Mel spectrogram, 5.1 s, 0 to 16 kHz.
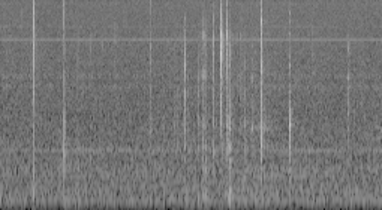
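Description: Small plastic LEGO pieces clicking as 1x1 round plates are stacked and snapped onto a brick assembly. A dozen or so sharp clicks, a few spread out at first, then a quicker run from about two and a half seconds in.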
